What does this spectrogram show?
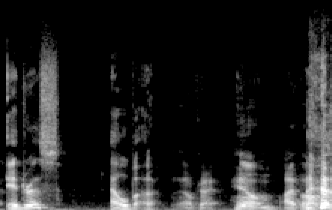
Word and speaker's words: Idris Elba: good job I likeed I like Idris Ela yeah I can never pronounce his name so I just yeah uh Idris Elba okay him I thought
